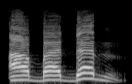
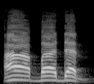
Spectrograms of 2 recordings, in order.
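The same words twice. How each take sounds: First: Abadan stretched very slowly, a-ba-dan drawn out; slow demo word. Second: Abadan said out loud and firm, each syllable crisp; clear demo word. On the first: Teacher modelling tanwin pronunciation for students, very slow. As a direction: spell out Abadan slowly so each sound is heard. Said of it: "Hanya dari pelafalannya saja". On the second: Teacher showing students the word, loud and clear. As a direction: call out Abadan clearly for the class. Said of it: "Nih, Pak, Bu, ya". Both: Shown as a demonstration.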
